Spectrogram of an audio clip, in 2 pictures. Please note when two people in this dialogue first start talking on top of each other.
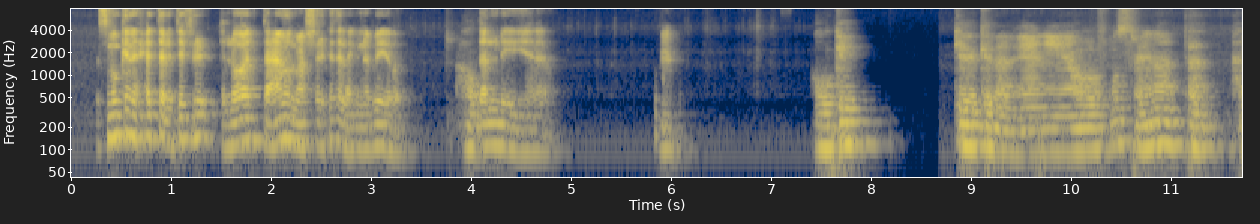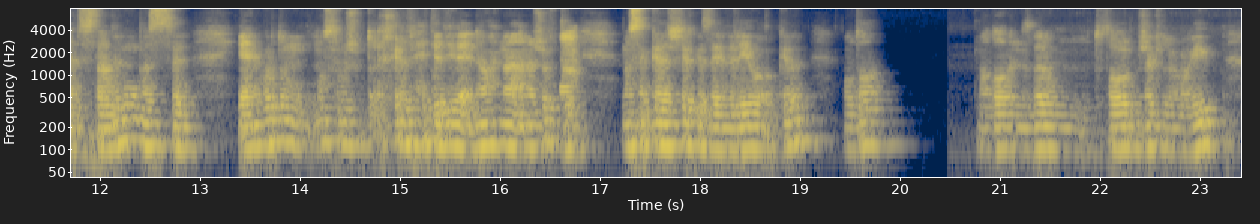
none

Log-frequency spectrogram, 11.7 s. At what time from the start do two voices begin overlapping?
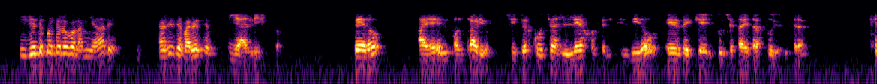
none

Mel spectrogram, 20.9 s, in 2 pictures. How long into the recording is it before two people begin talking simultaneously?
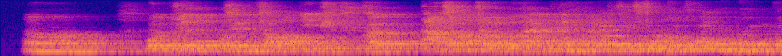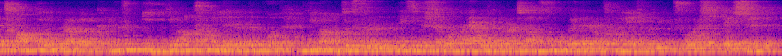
7.5 s

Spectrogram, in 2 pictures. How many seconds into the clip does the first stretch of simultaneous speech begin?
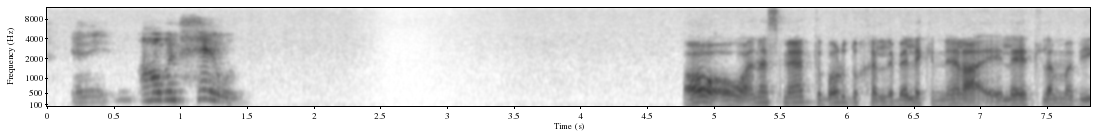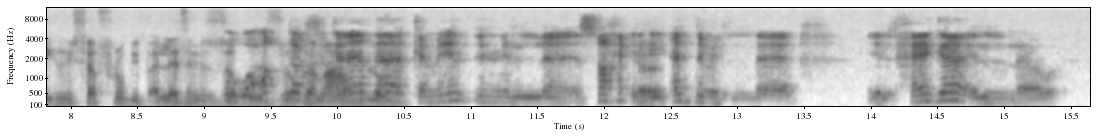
9.2 s

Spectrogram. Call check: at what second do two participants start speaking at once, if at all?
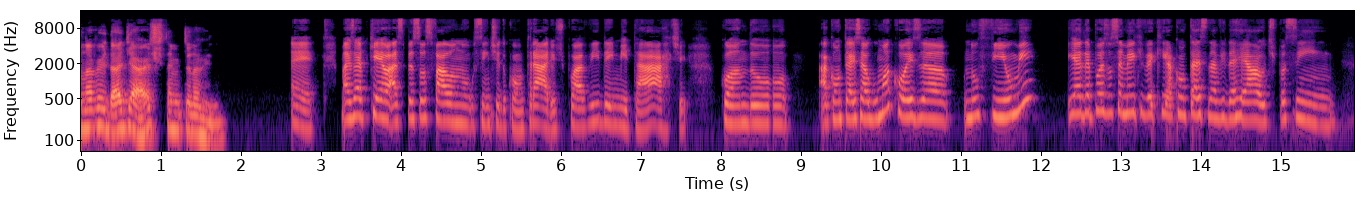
none

